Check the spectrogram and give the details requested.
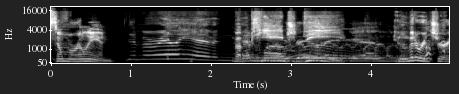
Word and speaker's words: Silmarillion: How can you not pronounce that? It's Silmarillion.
